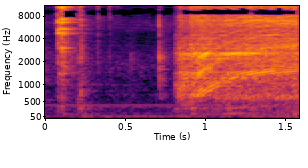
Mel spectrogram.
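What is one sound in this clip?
An electric hand mixer whirs.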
